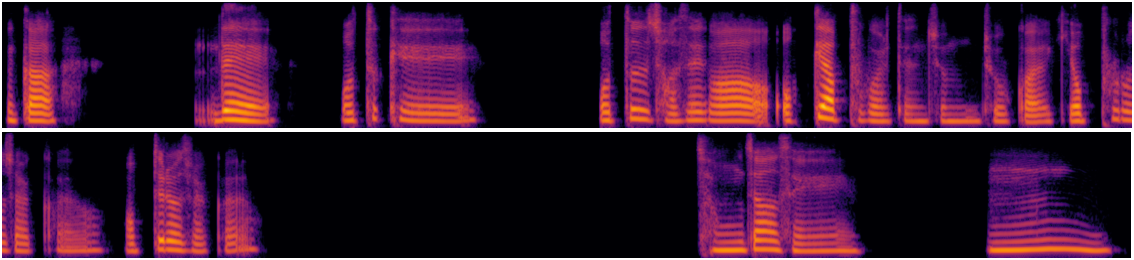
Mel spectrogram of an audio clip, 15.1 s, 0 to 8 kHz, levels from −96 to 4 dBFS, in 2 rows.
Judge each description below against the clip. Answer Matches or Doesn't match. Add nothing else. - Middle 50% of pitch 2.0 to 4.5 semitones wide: Matches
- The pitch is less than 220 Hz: Matches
